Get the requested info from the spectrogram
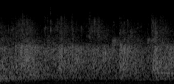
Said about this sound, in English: Somebody ought to clap your hands unto the Lord. Alguien aplauda al Señor.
